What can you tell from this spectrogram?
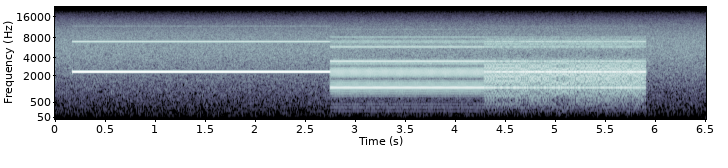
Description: Cassette data (Kansas City type), 1200 baud, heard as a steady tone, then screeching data.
